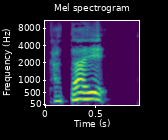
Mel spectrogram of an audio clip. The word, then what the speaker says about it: 片え: 片方と書いて片えと読みます。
